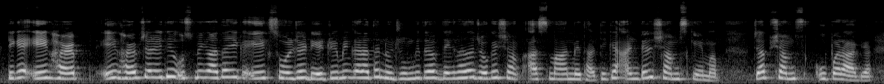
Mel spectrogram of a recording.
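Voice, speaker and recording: A woman's voice: sits high, mellow. A woman teaching an online Arabic class, patiently repeating and checking in with her students. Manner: patient, repeats "ठीक है" often.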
